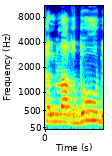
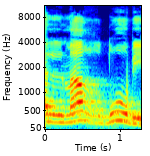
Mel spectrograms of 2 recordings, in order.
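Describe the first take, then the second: First: المغضوب with the dad said as D, المغدوب; wrong dal for dad. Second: المغضوب slow, with a full emphatic dad; proper dad. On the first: Teacher imitating the dal mistake. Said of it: "الضاد دال". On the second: Teacher giving the corrected reading. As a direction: lean into the dad. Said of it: "لا، ما ينفعش". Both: Shown as a demonstration.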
